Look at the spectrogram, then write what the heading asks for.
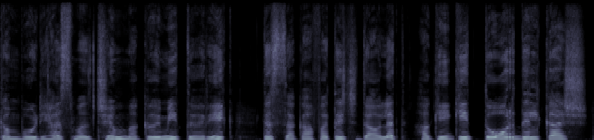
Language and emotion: Kashmiri, surprised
